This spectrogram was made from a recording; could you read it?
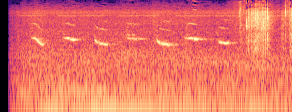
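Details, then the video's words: Greater green leafbird song used as training audio for other birds: a series of short downslurred whistles repeated about every quarter second over steady low hum, ending in a noisy burst. "TERAPI OB & OE CUCAK HIJAU"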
